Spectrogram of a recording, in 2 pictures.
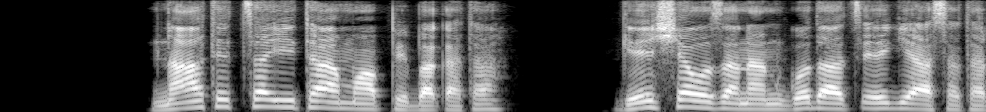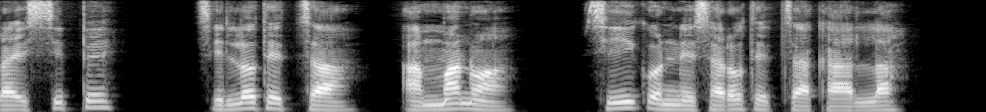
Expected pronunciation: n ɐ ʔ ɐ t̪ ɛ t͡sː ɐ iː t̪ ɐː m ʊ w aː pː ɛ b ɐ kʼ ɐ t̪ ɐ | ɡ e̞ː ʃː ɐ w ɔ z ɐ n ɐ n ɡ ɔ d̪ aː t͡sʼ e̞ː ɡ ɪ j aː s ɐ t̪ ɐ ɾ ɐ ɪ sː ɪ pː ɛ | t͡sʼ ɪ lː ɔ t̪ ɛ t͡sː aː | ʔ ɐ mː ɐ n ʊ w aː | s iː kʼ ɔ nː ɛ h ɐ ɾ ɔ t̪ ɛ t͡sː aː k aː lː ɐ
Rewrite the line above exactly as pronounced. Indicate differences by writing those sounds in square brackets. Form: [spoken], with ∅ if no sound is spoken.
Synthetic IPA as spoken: n ɐ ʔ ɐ t̪ ɛ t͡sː ɐ iː t̪ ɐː m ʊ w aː pː ɛ b ɐ kʼ ɐ t̪ ɐ | ɡ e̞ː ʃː ɐ w ɔ z ɐ n ɐ n ɡ ɔ d̪ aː t͡sʼ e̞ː ɡ ɪ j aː s ɐ t̪ ɐ ɾ ɐ ɪ sː ɪ pː ɛ | t͡sʼ ɪ lː ɔ t̪ ɛ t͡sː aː | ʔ ɐ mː ɐ n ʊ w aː | s iː kʼ ɔ nː ɛ [s] ɐ ɾ ɔ t̪ ɛ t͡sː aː k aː lː ɐ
